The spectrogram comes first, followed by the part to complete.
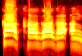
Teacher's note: क वर्ग का उच्चारण स्थान क्या होता है? कंठ होता है।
